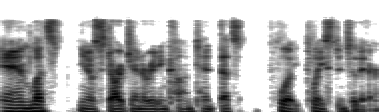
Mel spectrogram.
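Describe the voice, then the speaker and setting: The man's voice comes across somewhat breathy. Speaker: product team member answering user questions. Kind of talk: live town hall Q&A.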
